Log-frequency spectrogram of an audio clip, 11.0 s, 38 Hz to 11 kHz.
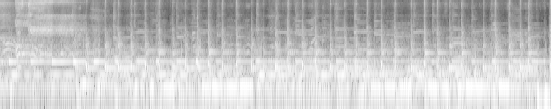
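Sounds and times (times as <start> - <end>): keyed percussion melody: 0.0 - 11.0.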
